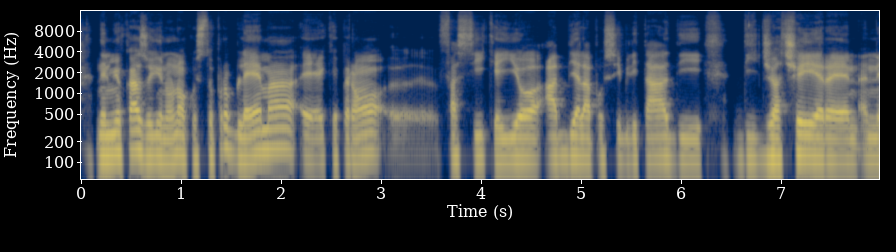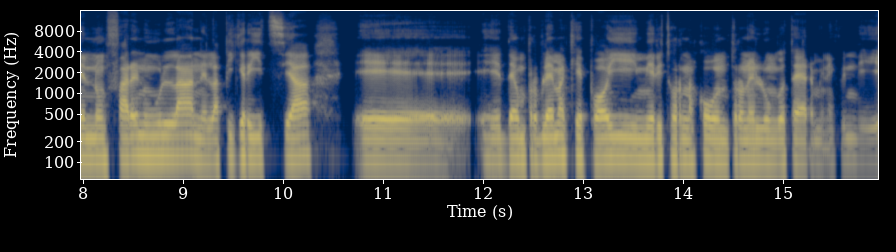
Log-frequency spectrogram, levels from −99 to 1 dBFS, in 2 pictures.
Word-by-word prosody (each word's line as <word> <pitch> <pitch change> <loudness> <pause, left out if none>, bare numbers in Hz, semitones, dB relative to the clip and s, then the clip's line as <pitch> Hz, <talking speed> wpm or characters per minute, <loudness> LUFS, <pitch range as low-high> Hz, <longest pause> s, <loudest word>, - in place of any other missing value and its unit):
nel 120 0 +2
mio 130 +1 +3
caso, 145 -3 +4
io 120 0 0
non 110 +2 0
ho 125 -2 +3
questo 115 +2 -4
problema, 150 +2 +2
ehm, 110 0 -1
che, 115 0 -10
però, 120 +5 +1
uhm, 475 -1 -15
fa 120 - -5
sì 120 0 -6
che 115 -1 -5
io 115 0 +3
abbia 120 +2 +1
la 115 -1 +3
possibilità 115 0 -2
di 110 -1 -7 0.3
di 115 0 -10
giacere, 115 -1 +4
ehm 110 +2 -4
nel 110 0 0
non 115 0 -2
fare 115 +1 +1
nulla, 120 0 +1
nella 105 -2 -2
pigrizia, 115 +1 -1 0.4
ehm, 430 - -2
ed 110 -1 -8
è - - +3
un 110 0 -1
problema 115 +2 +1
che 115 0 -3
poi 115 0 0
mi 110 0 0
ritorna 110 -1 -3
contro, 110 -1 -1
nel 105 0 -1
lungo 105 0 -3
termine. 100 0 -4
Quindi, 110 0 -15
115 Hz, 160 wpm, -24 LUFS, 110-120 Hz, 0.4 s, caso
